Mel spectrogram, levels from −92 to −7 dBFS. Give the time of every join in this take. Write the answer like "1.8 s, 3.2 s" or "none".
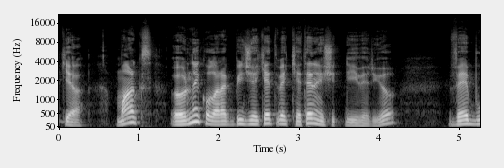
none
